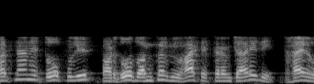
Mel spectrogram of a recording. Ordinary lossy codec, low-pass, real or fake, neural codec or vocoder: none; 3.6 kHz; fake; codec, 24 kHz, 1 kbps, SNAC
